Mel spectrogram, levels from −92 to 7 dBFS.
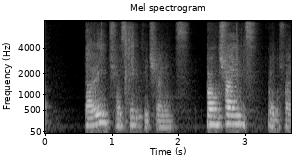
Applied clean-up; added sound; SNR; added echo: neural mask model RNNoise.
